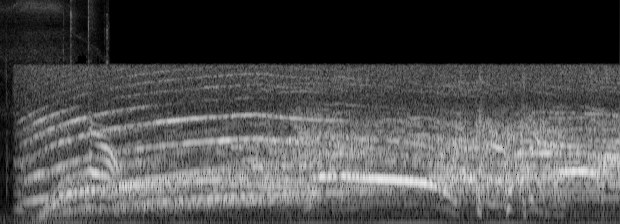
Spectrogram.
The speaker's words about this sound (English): But then suddenly you'll be hearing a air raid siren.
